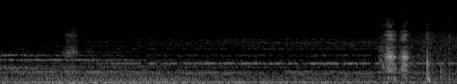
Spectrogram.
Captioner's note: Veronica gasps; Veronica sobbing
